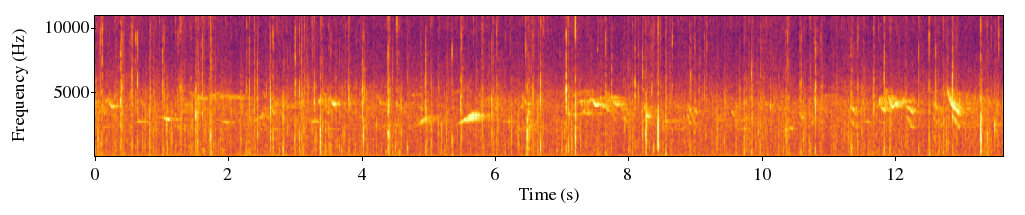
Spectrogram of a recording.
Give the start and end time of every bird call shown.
0.6s-2.2s: Apapane (Himatione sanguinea)
5.4s-5.8s: Iiwi (Drepanis coccinea)
7.2s-8.0s: Hawaii Akepa (Loxops coccineus)
11.7s-12.1s: Hawaii Akepa (Loxops coccineus)
12.1s-12.3s: Hawaii Amakihi (Chlorodrepanis virens)
12.7s-13.0s: Hawaii Amakihi (Chlorodrepanis virens)

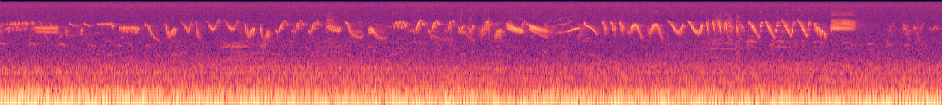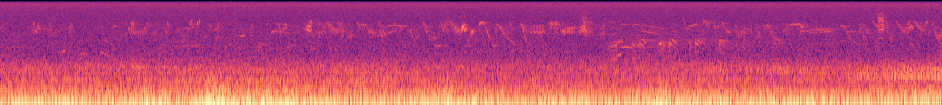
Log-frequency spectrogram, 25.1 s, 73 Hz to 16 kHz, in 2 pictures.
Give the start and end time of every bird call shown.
0.0s-0.5s: Erckel's Francolin (Pternistis erckelii)
0.0s-11.4s: Eurasian Skylark (Alauda arvensis)
0.8s-0.9s: Erckel's Francolin (Pternistis erckelii)
2.9s-3.4s: Erckel's Francolin (Pternistis erckelii)
4.3s-4.4s: Hawaii Amakihi (Chlorodrepanis virens)
9.4s-12.1s: Erckel's Francolin (Pternistis erckelii)
12.0s-12.3s: Eurasian Skylark (Alauda arvensis)
16.1s-16.6s: Hawaii Amakihi (Chlorodrepanis virens)
16.1s-25.1s: Eurasian Skylark (Alauda arvensis)
17.6s-18.0s: Hawaii Amakihi (Chlorodrepanis virens)
20.6s-22.6s: Erckel's Francolin (Pternistis erckelii)
24.2s-24.3s: Hawaii Amakihi (Chlorodrepanis virens)

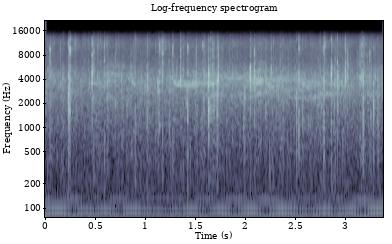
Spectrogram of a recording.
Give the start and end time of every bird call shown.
1.3s-1.8s: Omao (Myadestes obscurus)

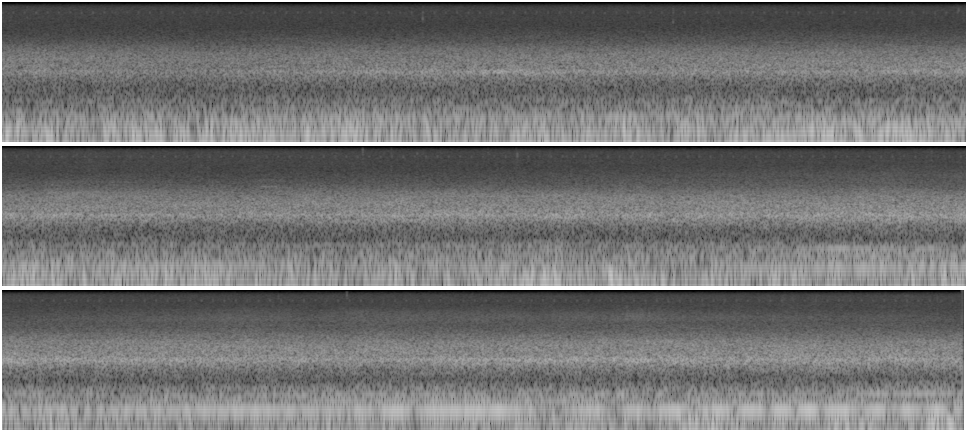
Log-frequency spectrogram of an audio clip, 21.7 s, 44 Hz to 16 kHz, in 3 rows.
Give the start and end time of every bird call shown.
8.9s-9.4s: unidentified bird

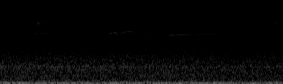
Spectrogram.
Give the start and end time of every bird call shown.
0.0s-2.8s: unidentified bird
1.1s-2.1s: Eastern Wood-Pewee (Contopus virens)

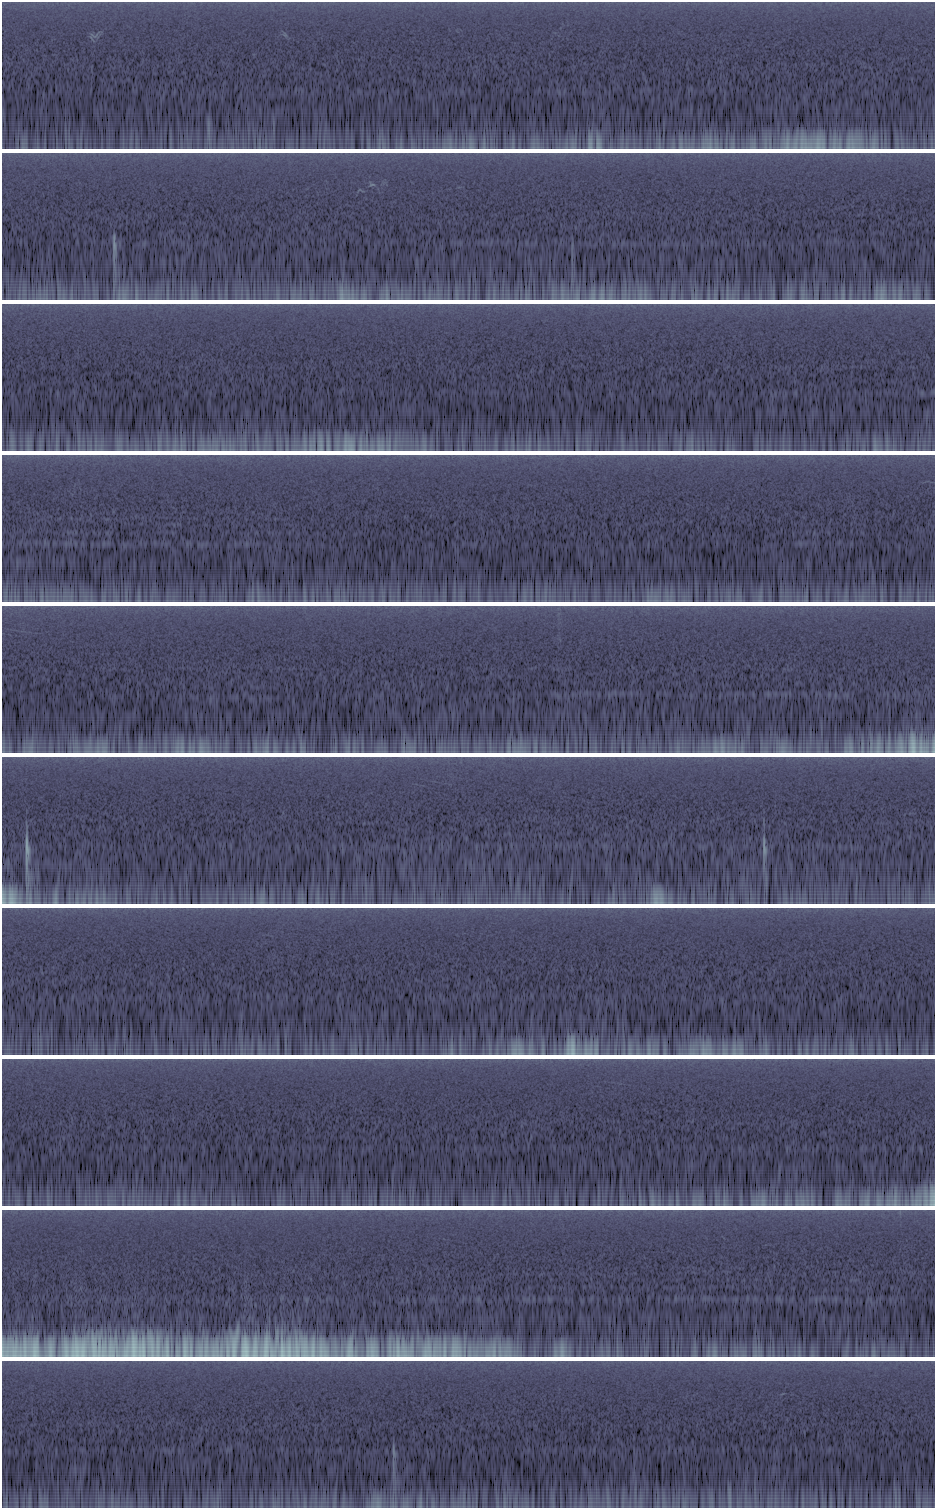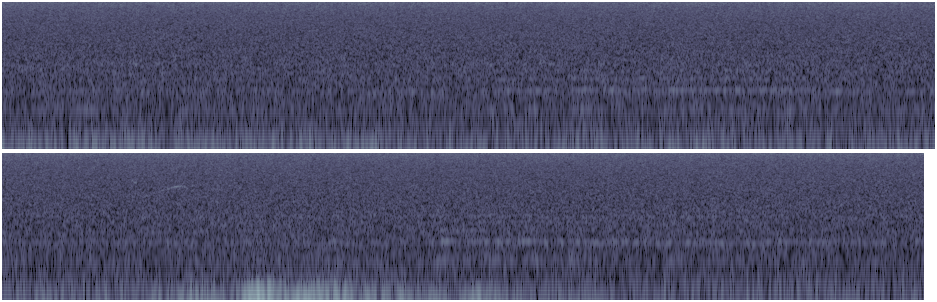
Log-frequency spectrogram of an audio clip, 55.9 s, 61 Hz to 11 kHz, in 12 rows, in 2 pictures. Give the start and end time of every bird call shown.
0.4s-0.5s: Hawaii Amakihi (Chlorodrepanis virens)
1.4s-1.5s: Hawaii Amakihi (Chlorodrepanis virens)
6.4s-6.6s: Hawaii Amakihi (Chlorodrepanis virens)
18.6s-18.9s: Hawaii Amakihi (Chlorodrepanis virens)
25.3s-25.7s: Hawaii Amakihi (Chlorodrepanis virens)
35.6s-35.8s: Hawaii Amakihi (Chlorodrepanis virens)
45.8s-46.0s: Hawaii Amakihi (Chlorodrepanis virens)
52.0s-52.3s: Hawaii Amakihi (Chlorodrepanis virens)

